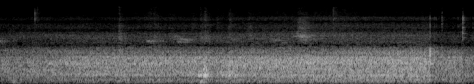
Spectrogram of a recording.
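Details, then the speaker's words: Manufactured-home bathroom exhaust fan running after motor replacement (new motor on bracket, rewired after a wire arced): steady, even airy whoosh with no knocks, rattles or arcing crackle; normal running. "You can hear the fan is working. You gotta check all my tools? Okay. Alright. This old jokey piece of junk is working."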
